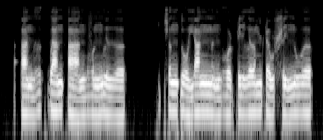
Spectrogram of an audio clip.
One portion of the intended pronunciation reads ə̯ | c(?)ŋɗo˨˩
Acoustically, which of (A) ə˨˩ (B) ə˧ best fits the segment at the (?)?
B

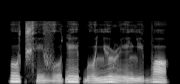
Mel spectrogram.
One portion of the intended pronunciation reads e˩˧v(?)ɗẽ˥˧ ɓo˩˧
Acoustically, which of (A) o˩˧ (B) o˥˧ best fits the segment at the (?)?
A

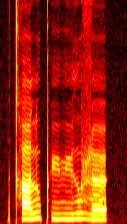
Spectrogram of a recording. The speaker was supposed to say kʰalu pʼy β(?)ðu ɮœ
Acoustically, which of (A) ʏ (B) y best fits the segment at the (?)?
B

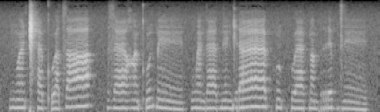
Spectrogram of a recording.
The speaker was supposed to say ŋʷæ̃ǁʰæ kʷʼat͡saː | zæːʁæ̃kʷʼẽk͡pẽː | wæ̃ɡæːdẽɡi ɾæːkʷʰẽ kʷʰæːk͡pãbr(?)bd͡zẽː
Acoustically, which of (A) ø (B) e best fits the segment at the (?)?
B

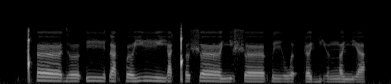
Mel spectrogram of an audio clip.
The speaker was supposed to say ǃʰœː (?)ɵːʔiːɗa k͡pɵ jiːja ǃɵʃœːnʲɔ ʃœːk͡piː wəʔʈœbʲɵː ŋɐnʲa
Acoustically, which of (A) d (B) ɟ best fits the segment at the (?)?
A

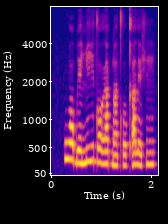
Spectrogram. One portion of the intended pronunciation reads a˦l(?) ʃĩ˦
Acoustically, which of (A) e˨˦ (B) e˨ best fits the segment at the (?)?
B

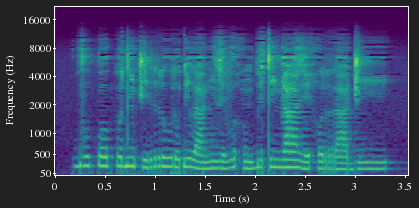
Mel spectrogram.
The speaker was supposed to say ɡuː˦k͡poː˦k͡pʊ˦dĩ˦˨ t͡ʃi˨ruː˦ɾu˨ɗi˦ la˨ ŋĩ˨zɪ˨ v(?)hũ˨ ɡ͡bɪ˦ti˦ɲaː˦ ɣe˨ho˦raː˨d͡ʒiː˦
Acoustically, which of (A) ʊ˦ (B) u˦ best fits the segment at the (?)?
A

